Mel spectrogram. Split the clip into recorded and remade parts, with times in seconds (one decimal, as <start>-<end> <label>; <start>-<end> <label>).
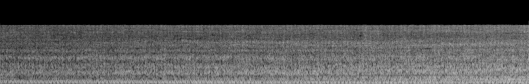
0.0-5.3 recorded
